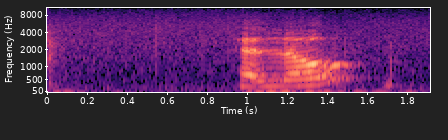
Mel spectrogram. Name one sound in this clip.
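An elderly woman speaks into a telephone.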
